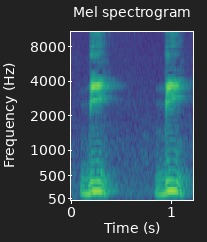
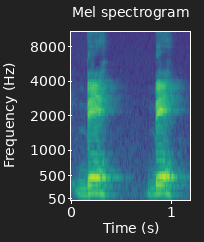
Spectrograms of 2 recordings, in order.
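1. الحركة بعد الباء كسرة واضحة. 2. الحركة بعد الباء ليست كسرة واضحة. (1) "bi bi, that's the right pronunciation" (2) "Don't say be be"

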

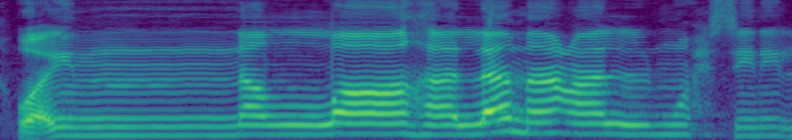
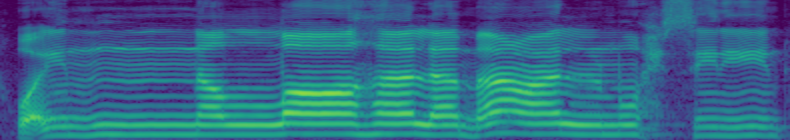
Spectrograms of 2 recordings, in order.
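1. توجد قفزة نغمية حادة على 'lama'a'. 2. لا توجد قفزة نغمية حادة على 'lama'a'. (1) "القفزة" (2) "لا"

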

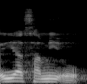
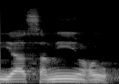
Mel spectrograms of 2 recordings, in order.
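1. শেষ ব্যঞ্জনটি সাধারণ হামজা। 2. শেষ ব্যঞ্জনটি গলার গভীর থেকে আসা আইন। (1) "এখন অনেক ইয়া সামি ও এমনি পড়লে তো লাস্টে যে আইন রয়েছে আইনের উচ্চারণ হবে না, হামজার উচ্চারণ হয়ে যাচ্ছে" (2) "উচ্চারণ সঠিকভাবে করতে হবে"

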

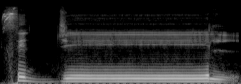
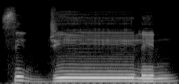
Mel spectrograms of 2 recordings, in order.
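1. শব্দটি লম্বা, টানা স্বরধ্বনি দিয়ে শেষ হয়। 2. শব্দটি ছোট স্বরধ্বনি ও 'n' দিয়ে শেষ হয়। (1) "যখন আপনি থেমে যাবেন তখন 1 আলিফের জায়গায় 3 আলিফ টান দিতে হবে" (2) "লাম 2 জের লিন"

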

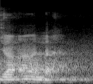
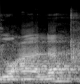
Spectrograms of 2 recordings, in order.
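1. Vokal pertama adalah bunyi a. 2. Vokal pertama adalah bunyi u.

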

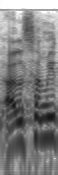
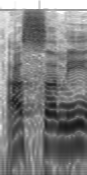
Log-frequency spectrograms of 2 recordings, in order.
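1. article का L साफ बोला जाता है। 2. L, दोहरे S की आवाज़ में मिल जाता है।

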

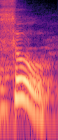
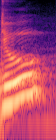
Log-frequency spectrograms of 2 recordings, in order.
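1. Suku kata ini diawali bunyi s. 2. Suku kata ini diawali bunyi j. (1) "jangan su" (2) "Jangan ju"

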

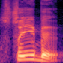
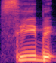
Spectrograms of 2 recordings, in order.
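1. "s" ধ্বনিটি মুখ ভরে ভারী। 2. "s" ধ্বনিটি হালকা ও পাতলা। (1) "সদের উচ্চারণটা করার সময় মুখটা একটু ভরপুর হয়ে যাবে" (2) "সিব এরকম বলা যাবে না, সিব বললে কিন্তু সিনের উচ্চারণ চলে আসবে"

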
